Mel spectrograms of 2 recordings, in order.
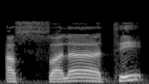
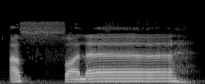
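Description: First: الصلاة recited slow as asalati with the final t and vowel sounded; الصلاة slow, full tanwin-style ending ti; connected form, vowel kept. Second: الصلاة recited slow ending on a silent h, aalah; الصلاة drawn out and closed with a breathy h; pausal form with final h. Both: Shown as a demonstration.

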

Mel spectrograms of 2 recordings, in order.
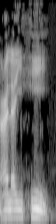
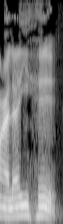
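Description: First: علیهی with a long ī at the end; wrongly lengthened vowel. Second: Slow علیه ending in a short e; short final vowel. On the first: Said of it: "و نمیگوییم". («علیهی» با ایِ کشیده در آخر) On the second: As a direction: end علیه on a brief he. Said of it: "و نمیگوییم علیهی". («علیه» شمرده، با کسرهٔ کوتاه در آخر) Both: Shown as a demonstration.

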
